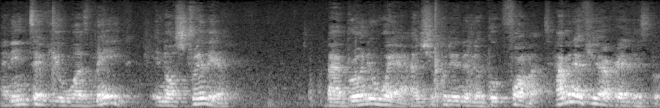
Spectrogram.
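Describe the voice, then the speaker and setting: Noticeable background noise and audible room echo around a man's fairly quick speech. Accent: strong African. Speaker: motivational speaker. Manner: animated.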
